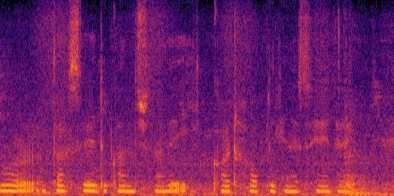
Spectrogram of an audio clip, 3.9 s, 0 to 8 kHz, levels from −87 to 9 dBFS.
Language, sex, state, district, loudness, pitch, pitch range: Nagamese, female, Nagaland, Dimapur, -16 LUFS, 220 Hz, 210-230 Hz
